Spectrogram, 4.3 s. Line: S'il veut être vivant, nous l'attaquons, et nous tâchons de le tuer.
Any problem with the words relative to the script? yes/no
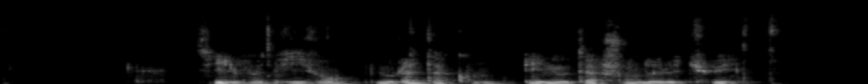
yes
